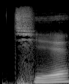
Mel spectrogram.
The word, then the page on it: qie2: mandarin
